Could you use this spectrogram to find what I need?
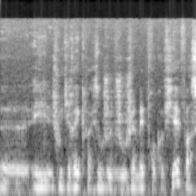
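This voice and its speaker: A man with a mid-range pitch talks at a moderate tempo while noticeable noise sounds behind him. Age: 60s. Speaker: concert pianist and music teacher. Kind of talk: interview. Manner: halting, many repetitions and hesitations.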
